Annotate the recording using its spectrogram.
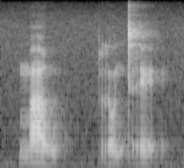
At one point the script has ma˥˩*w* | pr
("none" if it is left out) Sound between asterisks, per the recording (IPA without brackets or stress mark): w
